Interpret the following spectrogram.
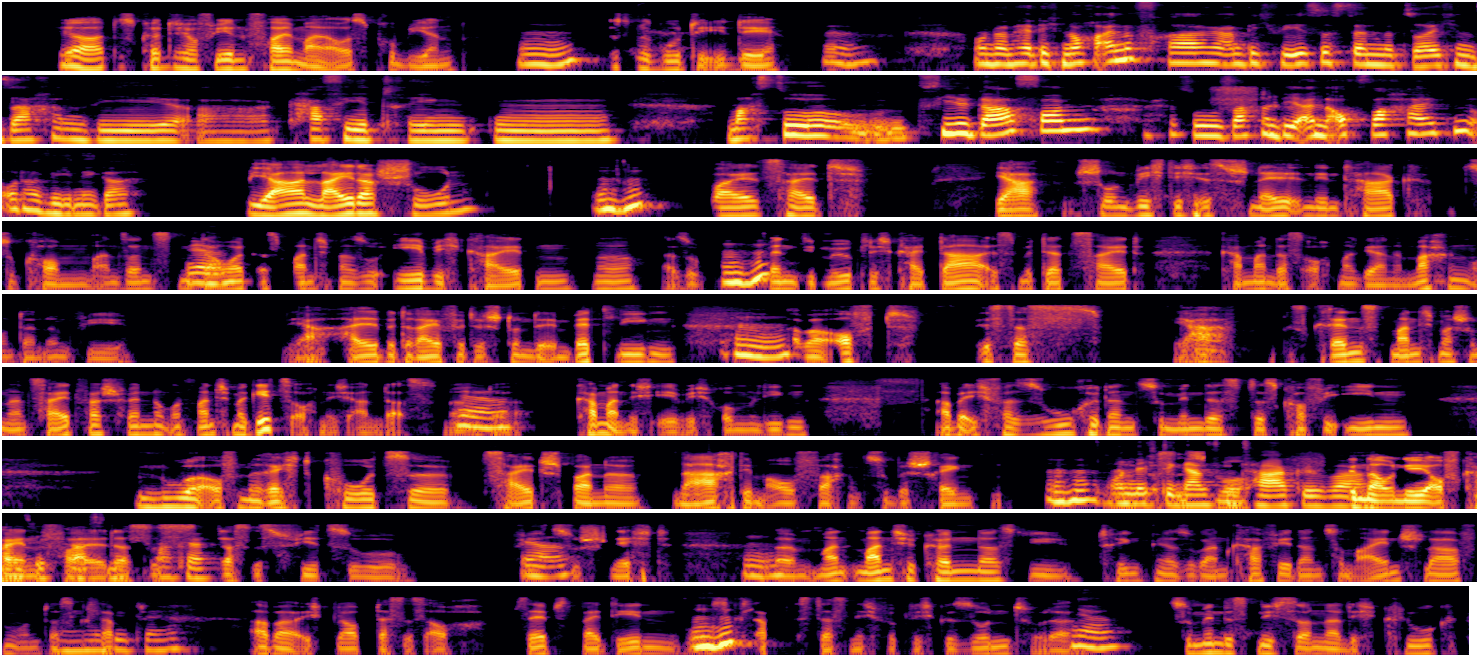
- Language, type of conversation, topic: German, advice, Warum bin ich tagsüber müde und erschöpft, obwohl ich genug schlafe?
- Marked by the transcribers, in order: none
